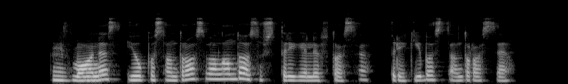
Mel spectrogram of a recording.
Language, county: Lithuanian, Šiauliai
